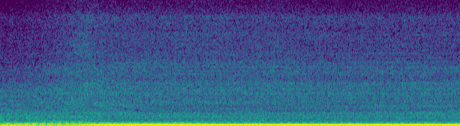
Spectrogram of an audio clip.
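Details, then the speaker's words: Truck after new spark plugs and plug wires: steady even low idle, smooth unbroken hum with no misses or knocks; running cleanly. "Alright, so everything seems to be good. It seems to be running good."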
